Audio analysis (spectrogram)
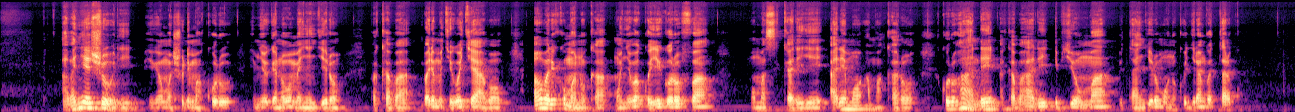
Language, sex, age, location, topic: Kinyarwanda, female, 18-24, Nyagatare, education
